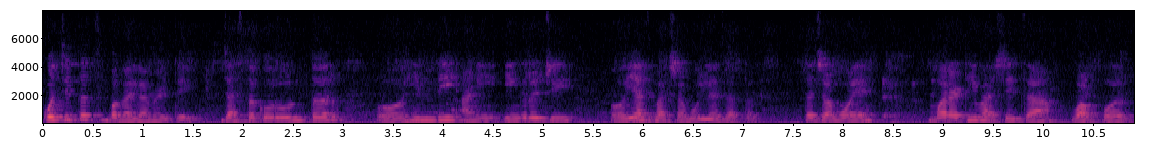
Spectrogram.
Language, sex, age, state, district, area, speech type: Marathi, female, 18-30, Maharashtra, Solapur, urban, spontaneous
